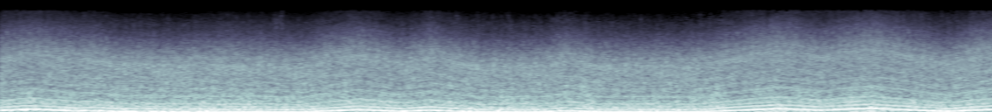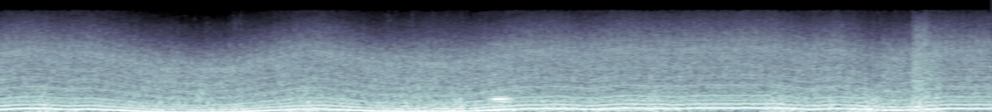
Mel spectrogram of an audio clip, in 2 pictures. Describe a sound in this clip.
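A car engine revs up and down repeatedly as the car races.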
